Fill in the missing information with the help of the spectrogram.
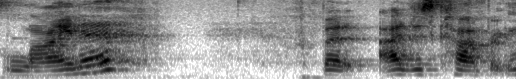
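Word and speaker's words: Laine: This is by Lane, who I've now learned is actually pronounced Liner, but I just can't bring myself to say that because it just doesn't sound right to me.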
